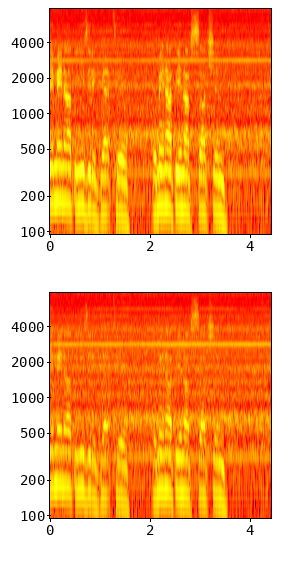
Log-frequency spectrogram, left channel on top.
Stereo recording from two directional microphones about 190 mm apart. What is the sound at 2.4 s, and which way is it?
Speech, 15° right (ahead or behind).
